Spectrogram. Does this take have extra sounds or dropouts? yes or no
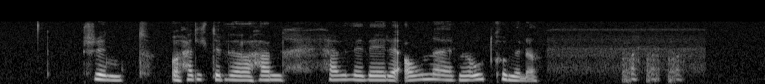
yes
